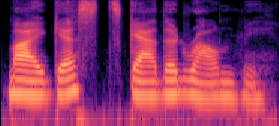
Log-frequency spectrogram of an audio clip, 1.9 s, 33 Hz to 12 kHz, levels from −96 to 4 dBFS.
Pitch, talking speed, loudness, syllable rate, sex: 140 Hz, 160 wpm, -20 LUFS, 4.0 syllables/s, female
